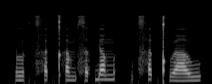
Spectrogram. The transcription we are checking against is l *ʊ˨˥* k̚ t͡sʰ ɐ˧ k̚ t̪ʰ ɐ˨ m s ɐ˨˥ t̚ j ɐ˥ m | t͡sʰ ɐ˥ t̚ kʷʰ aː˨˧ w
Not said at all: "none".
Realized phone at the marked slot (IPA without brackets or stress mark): ʊ˨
